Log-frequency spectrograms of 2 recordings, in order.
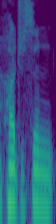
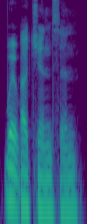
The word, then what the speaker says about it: Hutchinson: anyway yeah that's a we've gotten his name wrong oh it's hutchinson huh Hutchinson was the name of the school yeah yeah sure said they said Hutchison yeah but that would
